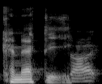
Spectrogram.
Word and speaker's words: Connect-I: I like that it's actually Connect-I, which suggests that you would pronounce it Connecty.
